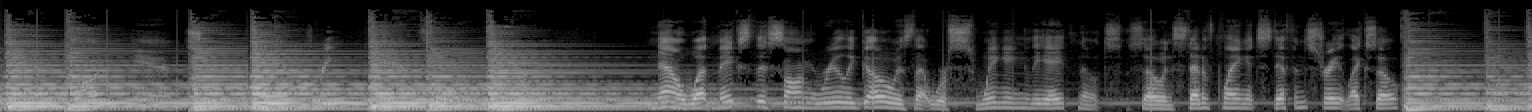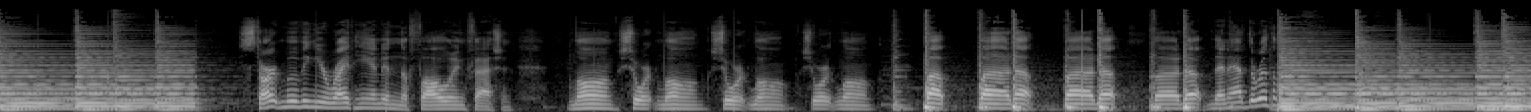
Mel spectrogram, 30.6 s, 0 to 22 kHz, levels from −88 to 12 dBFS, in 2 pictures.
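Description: A regular click or pop recurs every 0.7 s or so, from 0.36 s to 30.29 s, about forty in all. These are likely clock drift buffer slips: two clocks differing by roughly 500 parts per million, so a buffer periodically drops or repeats a dozen-odd samples.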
